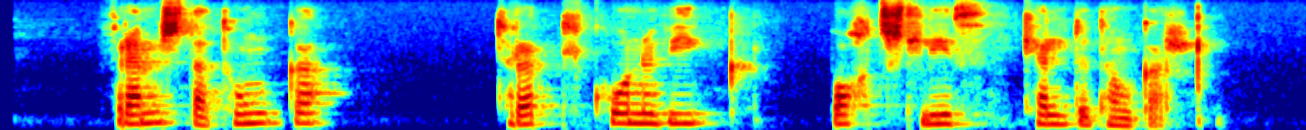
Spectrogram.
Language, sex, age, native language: Icelandic, female, 30-39, Icelandic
